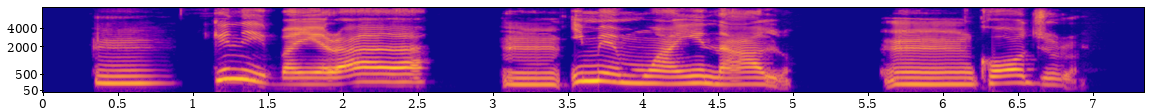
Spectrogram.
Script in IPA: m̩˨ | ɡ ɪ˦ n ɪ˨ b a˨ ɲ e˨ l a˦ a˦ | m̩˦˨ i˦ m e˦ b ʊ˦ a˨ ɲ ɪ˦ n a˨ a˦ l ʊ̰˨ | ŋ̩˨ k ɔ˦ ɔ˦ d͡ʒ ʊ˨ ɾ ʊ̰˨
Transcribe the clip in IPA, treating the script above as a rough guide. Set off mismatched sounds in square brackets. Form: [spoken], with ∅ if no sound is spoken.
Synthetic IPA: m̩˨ | ɡ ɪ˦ n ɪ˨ b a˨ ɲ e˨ [ɾ] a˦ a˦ | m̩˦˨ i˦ m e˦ [m] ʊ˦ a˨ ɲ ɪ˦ n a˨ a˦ l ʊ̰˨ | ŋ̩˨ k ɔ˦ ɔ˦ d͡ʒ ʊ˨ ɾ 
